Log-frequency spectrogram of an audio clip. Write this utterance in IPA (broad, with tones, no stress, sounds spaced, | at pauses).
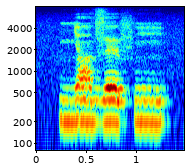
ɲ ã˧ z ɛ˧ f ĩ˧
